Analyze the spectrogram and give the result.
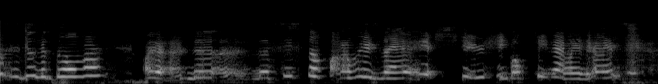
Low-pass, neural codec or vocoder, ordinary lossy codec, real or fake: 7.2 kHz; codec, 16 kHz in and 24 kHz out, 0.6 kbps, FireRedTTS-2 codec; none; fake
